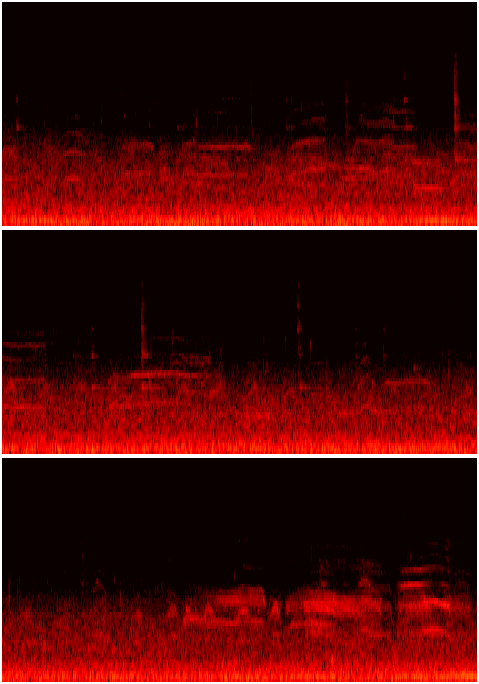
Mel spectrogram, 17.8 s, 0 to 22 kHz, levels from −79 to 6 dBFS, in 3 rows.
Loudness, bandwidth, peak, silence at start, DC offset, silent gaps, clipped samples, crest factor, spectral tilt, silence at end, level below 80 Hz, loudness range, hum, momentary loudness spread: -47 LUFS; 16 kHz; -30 dBFS; 0 s; under 0.1%; none; under 0.1%; 14 dB; -6.5 dB/octave; 0 s; -50 dBFS; 2 LU; none; 5 LU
